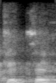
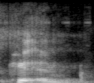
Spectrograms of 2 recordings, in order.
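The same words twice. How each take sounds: First: The T sound is clearly pronounced. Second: The T sound is silent. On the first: The speaker calls it wrong. "That's not" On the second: The speaker calls it right. "silent T"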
